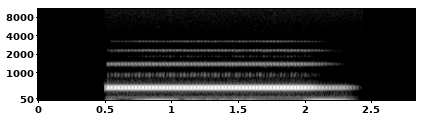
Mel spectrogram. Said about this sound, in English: Put on speaker. Oh, it's regularly ringing?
